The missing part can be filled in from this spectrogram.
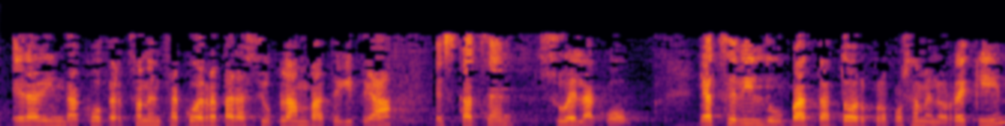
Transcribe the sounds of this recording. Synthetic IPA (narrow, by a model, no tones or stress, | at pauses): e̞ɾaɣind̪ako̞pe̞ɾt͡so̞ne̞nt͡sako̞e̞re̞paɾasio̞plambat̪e̞ɣ̞it̪e̞ae̞skat͡se̞n | sue̞lako̞ | eat͡se̞βild̪uβat̪̚d̪at̪o̞ɾpɾo̞po̞same̞no̞re̞kin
